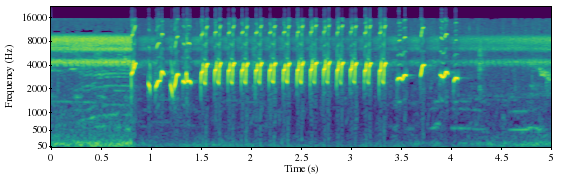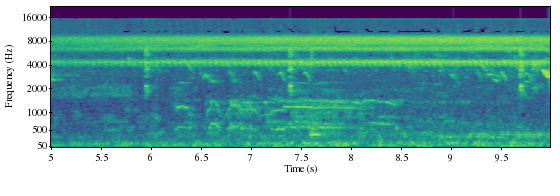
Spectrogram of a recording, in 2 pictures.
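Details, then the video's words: Black-crested bulbul in full song as a master recording for training other birds. A long, rapid series of sharp chirped notes lasts about three seconds over a constant high insect whine, with faint bird calls afterwards. "kutilang emas gacor buat masteran burung lain"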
